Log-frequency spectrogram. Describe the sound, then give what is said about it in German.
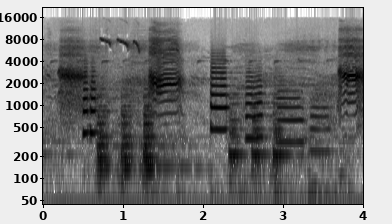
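Several rooks in Laubheim caw harshly and repeatedly, their rough calls overlapping in a busy chorus with brief gaps, no talking underneath. “Die Saatkrähen sind ein richtig heißes Eisen in Laubheim.”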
